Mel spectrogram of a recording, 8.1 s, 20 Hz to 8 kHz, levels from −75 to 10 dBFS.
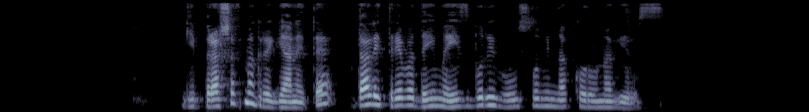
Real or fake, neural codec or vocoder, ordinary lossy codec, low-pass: real; none; MP3, 48 kbps; 7.2 kHz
